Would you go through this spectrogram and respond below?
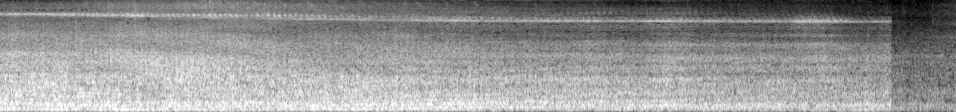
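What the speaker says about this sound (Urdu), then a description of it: "یہ دیکھیں یہ امداد کے لیے ہیلی کاپٹر جا رہے ہیں" Helicopter flying relief missions over floodwater after a storm in Oman, a loud sustained rotor and engine roar that fades slightly, then cuts off abruptly near the end.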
